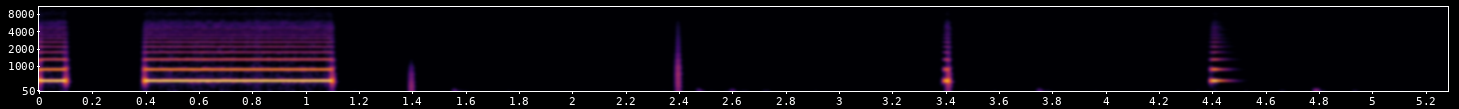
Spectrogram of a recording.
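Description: Sawtooth note from the Prologue software synthesizer, played at the same pitch again and again while its volume envelope is changed. First it is a held, steady note that stops abruptly. Then, with sustain at zero, it becomes short blips about once a second, each fading a little more slowly as the envelope's decay is turned up.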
